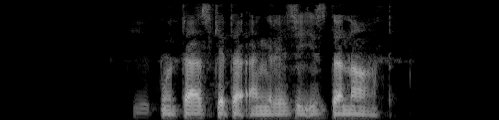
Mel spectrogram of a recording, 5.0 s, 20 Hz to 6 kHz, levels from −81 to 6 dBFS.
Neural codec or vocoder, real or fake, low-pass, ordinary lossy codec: none; real; 5.4 kHz; AAC, 32 kbps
